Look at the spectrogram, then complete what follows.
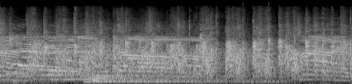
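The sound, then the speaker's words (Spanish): A crowd breaks into loud, sustained applause, dense clapping for several seconds, with a faint tonal hum of voices or music running underneath. “Bueno, muchas gracias por el silencio, los aplausos”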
